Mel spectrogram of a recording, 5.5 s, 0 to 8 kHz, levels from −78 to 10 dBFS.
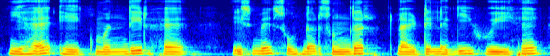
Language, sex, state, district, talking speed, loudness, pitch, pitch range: Hindi, male, Uttar Pradesh, Saharanpur, 120 wpm, -15 LUFS, 130 Hz, 125-145 Hz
